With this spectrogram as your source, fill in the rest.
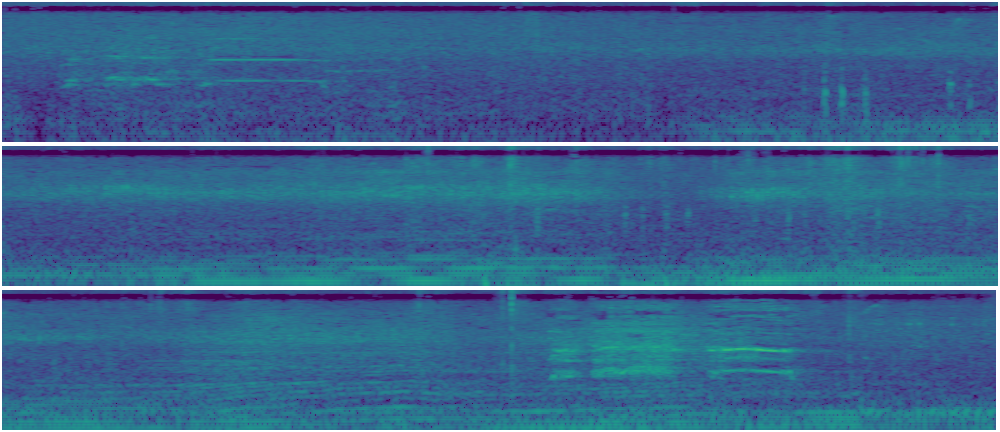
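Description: Chickens cluck quietly over a low rumbling background, and a rooster crows clearly near the end.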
